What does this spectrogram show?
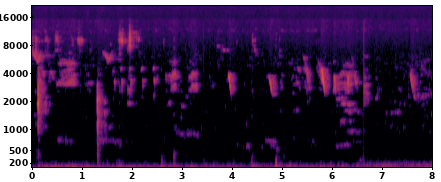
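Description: Near silence: faint scattered bird chirps, short and high, some falling in pitch, over a low steady rumble, with a few faint clicks.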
